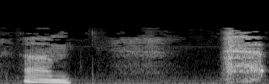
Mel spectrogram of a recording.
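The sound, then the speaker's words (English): A speaker's short, sharp, audible intake of breath near the end, after a brief voiced sound and a quiet pause. “I take a breath here because I'm trying to organize my thoughts as well as I can without trying to sound provocative”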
